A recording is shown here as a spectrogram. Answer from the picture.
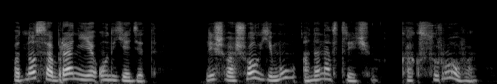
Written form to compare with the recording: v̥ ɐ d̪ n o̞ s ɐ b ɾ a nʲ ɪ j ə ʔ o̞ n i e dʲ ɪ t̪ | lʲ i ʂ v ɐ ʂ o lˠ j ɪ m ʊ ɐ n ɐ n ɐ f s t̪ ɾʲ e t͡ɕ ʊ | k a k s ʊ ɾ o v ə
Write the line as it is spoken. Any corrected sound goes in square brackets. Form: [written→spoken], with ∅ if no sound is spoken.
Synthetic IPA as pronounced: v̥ ɐ d̪ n o̞ s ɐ b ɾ a nʲ ɪ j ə ʔ o̞ n [i→j] e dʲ ɪ t̪ | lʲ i ʂ v ɐ ʂ o lˠ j ɪ m [ʊ→u] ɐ n [ɐ→a] n ɐ f s t̪ ɾʲ e t͡ɕ ʊ | k a k s ʊ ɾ o v ə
